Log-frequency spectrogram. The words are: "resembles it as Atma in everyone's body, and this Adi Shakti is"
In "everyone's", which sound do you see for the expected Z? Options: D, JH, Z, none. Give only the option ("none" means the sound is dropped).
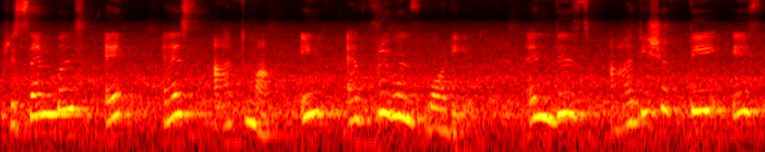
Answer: none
